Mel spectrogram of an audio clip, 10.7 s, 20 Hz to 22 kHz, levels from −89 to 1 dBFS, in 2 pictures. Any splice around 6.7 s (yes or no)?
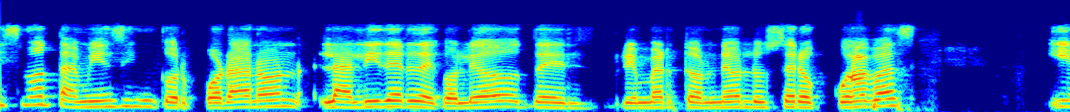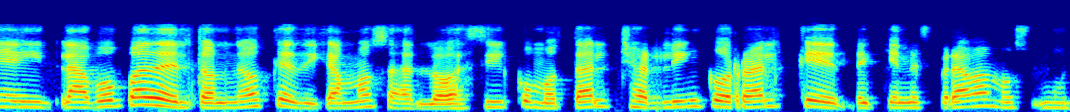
no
